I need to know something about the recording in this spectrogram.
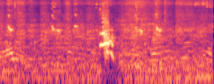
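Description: A dog barks once, sharply, about a second in, over people talking.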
